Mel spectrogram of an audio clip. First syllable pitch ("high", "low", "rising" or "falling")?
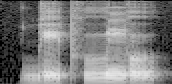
falling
